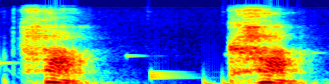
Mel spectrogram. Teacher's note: jadi kayak ada hembusan nafas keluar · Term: konsonan meletup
